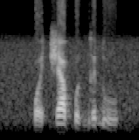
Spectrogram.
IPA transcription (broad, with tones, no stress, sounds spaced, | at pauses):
p ʌ˩ t͡ʃ a˥ p ə˩ ɡ ɘ˥ ɗ u˩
